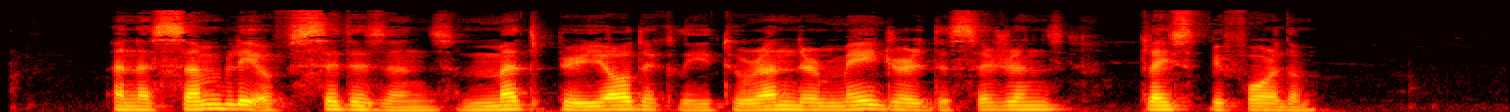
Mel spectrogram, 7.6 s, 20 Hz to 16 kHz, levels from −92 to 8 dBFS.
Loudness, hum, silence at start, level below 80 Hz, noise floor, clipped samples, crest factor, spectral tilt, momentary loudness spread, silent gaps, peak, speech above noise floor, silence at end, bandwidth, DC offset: -25 LUFS; none; 0.55 s; -54 dBFS; -69 dBFS; under 0.1%; 18 dB; -5.5 dB/octave; 9 LU; none; -6 dBFS; 44 dB; 0.95 s; 11.5 kHz; under 0.1%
